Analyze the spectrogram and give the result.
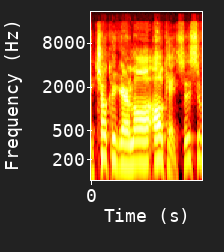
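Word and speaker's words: Tiocfaidh ár lá: Some people pronounce it Chuckier law. I think up north, depending on the dialect, as I was talking about earlier, some people would say Chuckier law. Some people, I would say Chuckager law because I come from the south.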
